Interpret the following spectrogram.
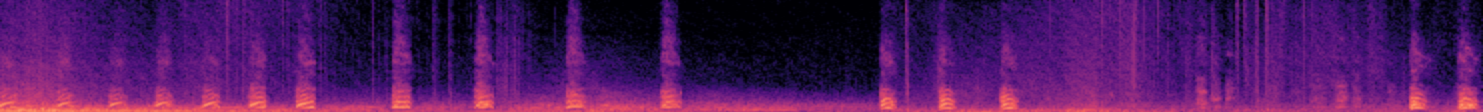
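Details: Happy puppy barking during outdoor playtime with baby rabbits on green grass: quick runs of high yips, then a pause and a further burst of sharp barks. A low hum sounds underneath at first.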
